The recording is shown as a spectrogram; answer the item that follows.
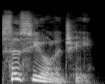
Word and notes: sociology: British English

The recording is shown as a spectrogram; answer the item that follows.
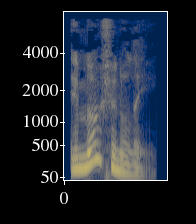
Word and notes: emotionally: British English

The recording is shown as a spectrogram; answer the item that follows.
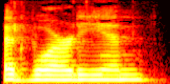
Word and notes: Edwardian: American English

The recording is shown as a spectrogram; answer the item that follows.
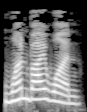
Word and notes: one by one: British English

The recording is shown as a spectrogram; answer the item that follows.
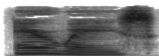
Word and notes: airways: American English

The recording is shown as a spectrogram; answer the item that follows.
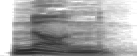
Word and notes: non: British English

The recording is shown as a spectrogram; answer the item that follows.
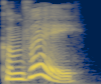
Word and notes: convey: British English

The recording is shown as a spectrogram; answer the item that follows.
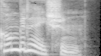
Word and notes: combination: British English

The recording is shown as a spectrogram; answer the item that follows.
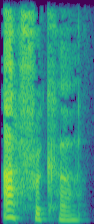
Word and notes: africa: British English

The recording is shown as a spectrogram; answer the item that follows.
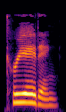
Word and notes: creating: British English

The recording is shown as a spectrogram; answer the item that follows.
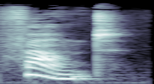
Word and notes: fount: British English

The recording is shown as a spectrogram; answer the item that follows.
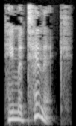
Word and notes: hematinic: British English

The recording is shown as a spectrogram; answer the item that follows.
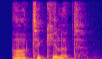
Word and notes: articulate: British English

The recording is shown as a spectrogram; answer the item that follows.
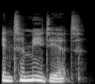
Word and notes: intermediate: British English

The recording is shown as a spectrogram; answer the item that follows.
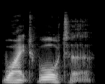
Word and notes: whitewater: British English

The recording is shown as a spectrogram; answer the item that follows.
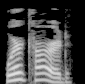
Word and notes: work hard: British English

